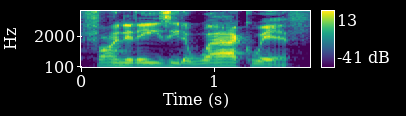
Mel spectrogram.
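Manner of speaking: put-on broad Australian accent. Talking about a cotton used for months, switching into an Australian accent. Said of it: "That's my Australian accent".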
